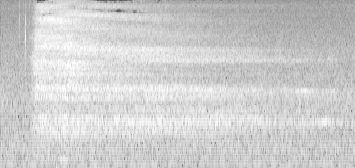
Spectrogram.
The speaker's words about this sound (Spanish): Hacemos la segunda, deja el aire entrar hasta llenar tus pulmones y luego deja el aire salir por la boca.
